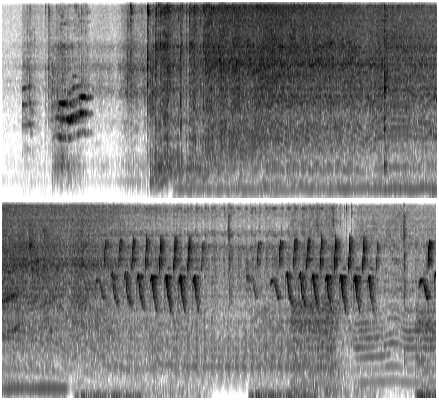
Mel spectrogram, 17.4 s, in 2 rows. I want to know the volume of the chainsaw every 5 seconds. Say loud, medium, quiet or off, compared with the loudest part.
loud, loud, medium, medium.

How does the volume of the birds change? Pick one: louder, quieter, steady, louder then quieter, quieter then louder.
louder.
